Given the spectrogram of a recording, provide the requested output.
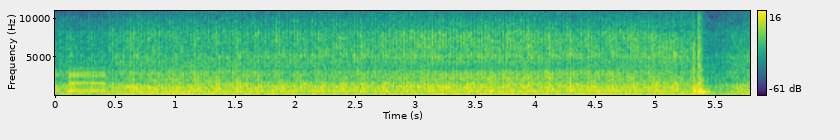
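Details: Rough-condition diesel RAM truck at a dealer auction with exhaust dumped under the bed and a little blow-by: diesel idles steady but with a coarse, lumpy clatter, though it is said to run fine and sound healthy.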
